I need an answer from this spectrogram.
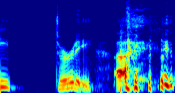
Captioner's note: laughter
